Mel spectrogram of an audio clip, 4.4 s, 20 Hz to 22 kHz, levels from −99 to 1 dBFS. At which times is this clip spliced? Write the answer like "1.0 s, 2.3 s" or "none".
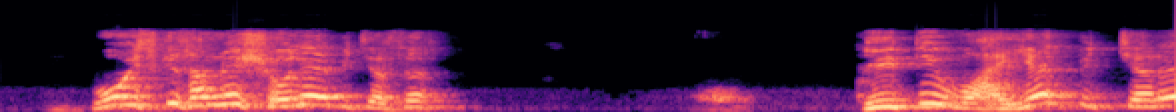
none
